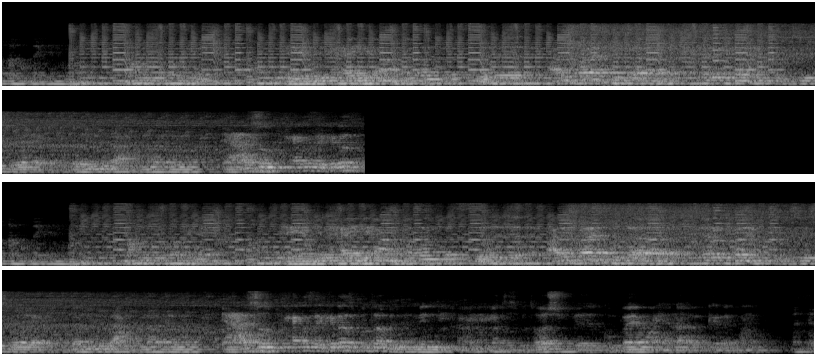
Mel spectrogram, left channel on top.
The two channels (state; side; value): drops out; left; at 11.8 s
